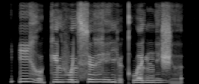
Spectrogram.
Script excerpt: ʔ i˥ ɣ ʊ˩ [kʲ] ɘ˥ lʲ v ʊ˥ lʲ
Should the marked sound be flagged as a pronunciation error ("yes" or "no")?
no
